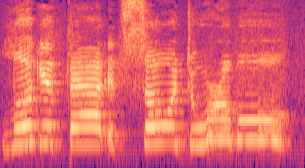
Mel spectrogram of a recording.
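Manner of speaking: squealing delight; gushing. Real, not acted. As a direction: coo over something adorable. Showing off a chicken apron.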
